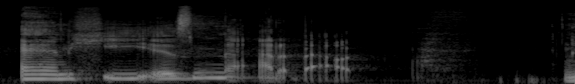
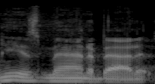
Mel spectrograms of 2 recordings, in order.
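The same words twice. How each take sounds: First: And he is mad about it, said at half speed and much softer, stretching mad; slow, soft drawn-out emphasis. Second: Said in the usual way. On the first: Shown as a demonstration. Preacher dwelling on Jonah's anger: slow, hushed stress. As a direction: drag the words out quietly.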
